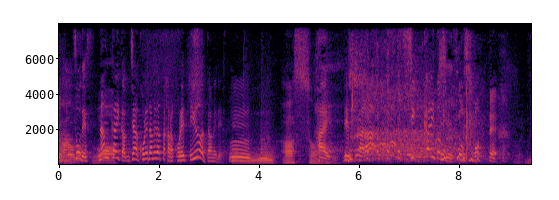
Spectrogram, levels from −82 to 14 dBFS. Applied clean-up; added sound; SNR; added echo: none; none; none; none.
